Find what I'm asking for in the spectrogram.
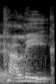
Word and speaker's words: Khalid: Not Khaled.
